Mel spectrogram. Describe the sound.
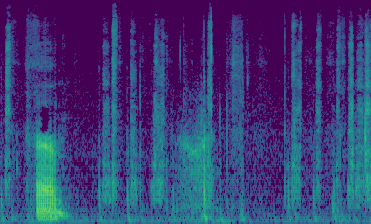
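Pen scratching as notes are written down by hand on paper: one louder knock near the start, then a series of short, dry scratchy strokes at irregular intervals, faint and papery throughout.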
